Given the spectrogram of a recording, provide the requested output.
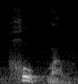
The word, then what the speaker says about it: Goeman: G-O-A, you will say Goeman. Goeman, as you pronounce it.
